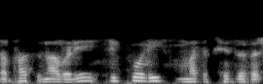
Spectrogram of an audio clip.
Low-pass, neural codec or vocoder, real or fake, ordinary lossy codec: 3.6 kHz; codec, 24 kHz, 1.2 kbps, DualCodec; fake; AAC, 24 kbps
